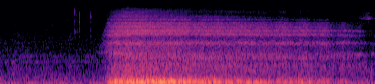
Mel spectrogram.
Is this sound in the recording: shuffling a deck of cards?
no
